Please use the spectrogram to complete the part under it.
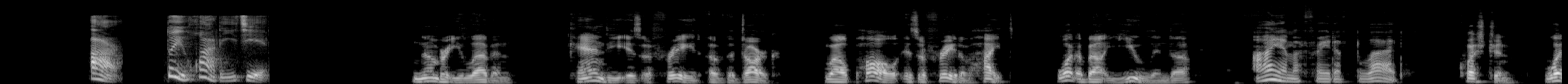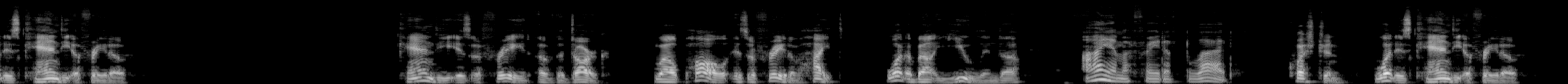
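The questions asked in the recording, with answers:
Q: what is Candy afraid of?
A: The dark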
